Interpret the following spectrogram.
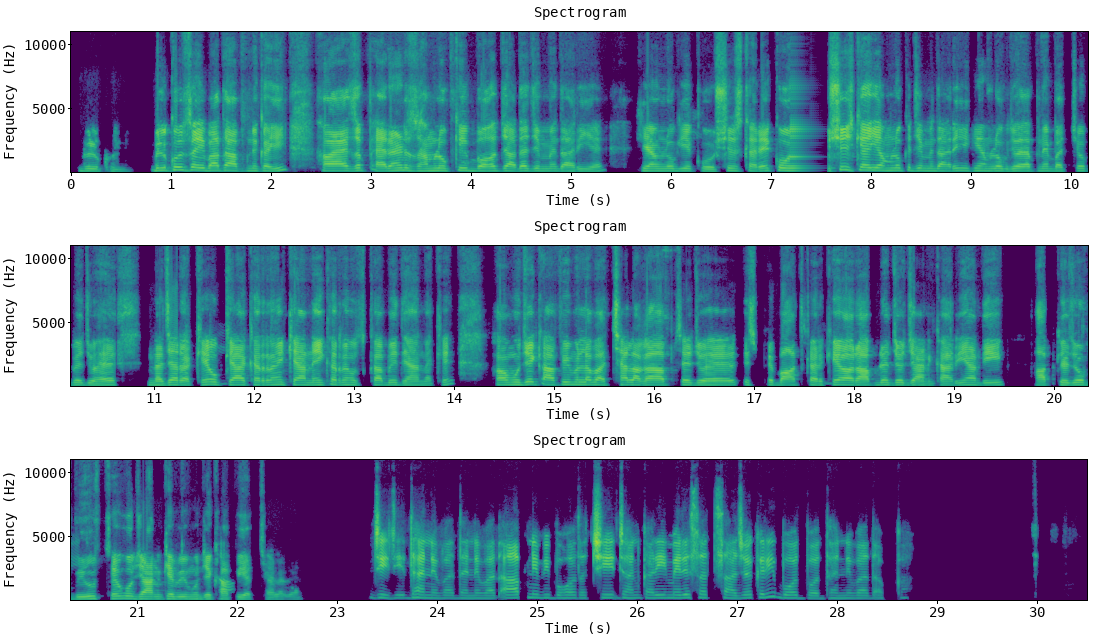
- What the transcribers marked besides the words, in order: static; distorted speech; in English: "एस अ पेरेंट्स"; tapping; in English: "व्यूज"
- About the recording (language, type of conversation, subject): Hindi, unstructured, क्या ऑनलाइन खेल खेलना हानिकारक हो सकता है?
